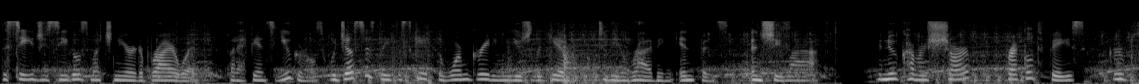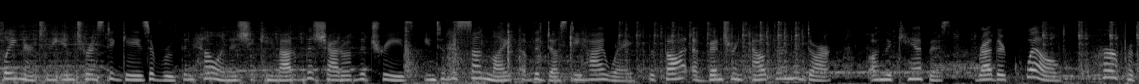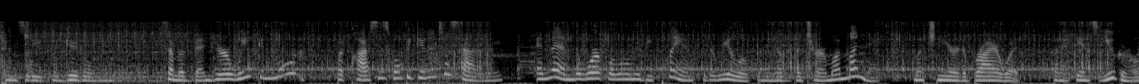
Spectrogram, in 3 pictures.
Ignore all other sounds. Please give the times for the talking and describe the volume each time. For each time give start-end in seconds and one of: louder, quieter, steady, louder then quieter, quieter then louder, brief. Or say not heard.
0.0-34.1 steady.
